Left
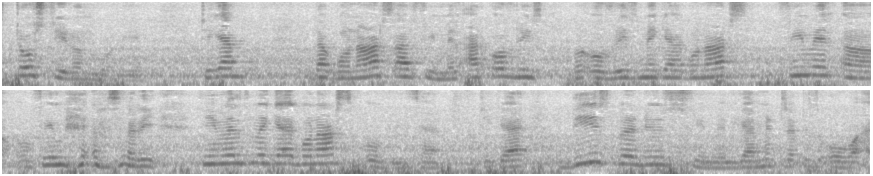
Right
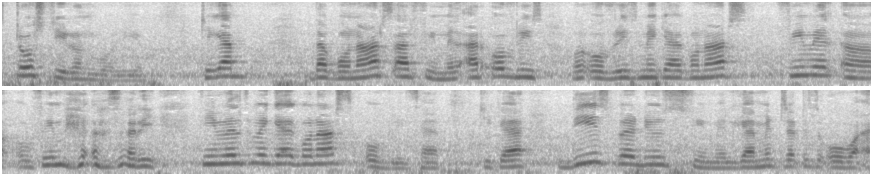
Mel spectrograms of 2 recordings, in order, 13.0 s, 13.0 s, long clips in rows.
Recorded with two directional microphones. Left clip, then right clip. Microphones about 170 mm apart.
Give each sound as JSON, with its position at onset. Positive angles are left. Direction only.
{"t": 0.1, "sound": "speech", "side_deg": -35}
{"t": 10.2, "sound": "speech", "side_deg": -45}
